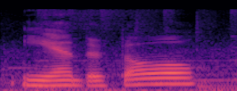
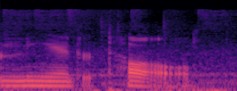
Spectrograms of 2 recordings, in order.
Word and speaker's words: Neanderthal: preference a preface and there's no h sound when it's pronounced in french and german it's something when i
